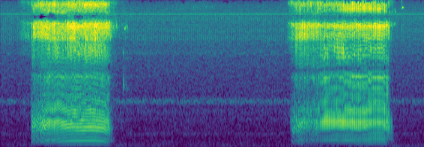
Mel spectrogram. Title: snoring pug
